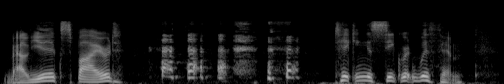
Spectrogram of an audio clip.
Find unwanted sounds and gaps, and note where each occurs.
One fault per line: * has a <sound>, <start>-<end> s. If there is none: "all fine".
* has a laugh, 1.5-3.0 s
